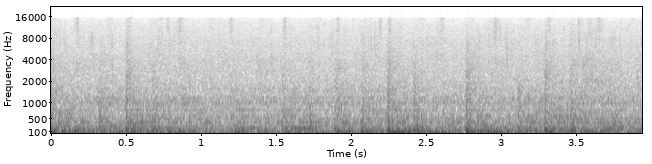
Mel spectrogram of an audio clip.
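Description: Steady, persistent rain pours down in Lakhani, Banaskantha, a dense continuous hiss with low rumbling and scattered heavier drops, no voices present.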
